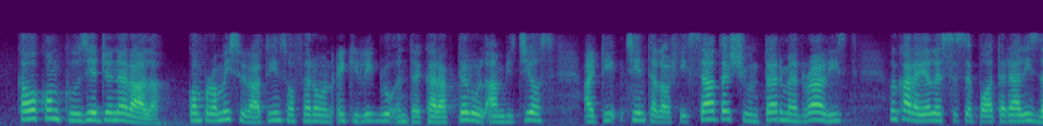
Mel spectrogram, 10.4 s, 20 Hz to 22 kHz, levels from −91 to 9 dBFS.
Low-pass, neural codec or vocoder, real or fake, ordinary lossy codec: 7.2 kHz; codec, 16 kHz, 0.5 kbps, X-Codec, WavLM features, trained on Multilingual LibriSpeech; fake; none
